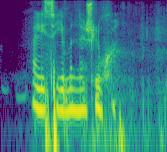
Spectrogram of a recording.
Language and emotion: Russian, neutral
